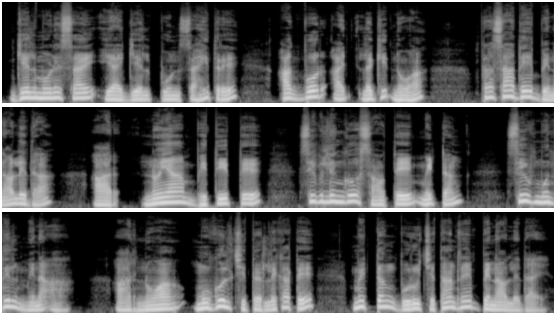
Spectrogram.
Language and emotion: Santali, neutral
